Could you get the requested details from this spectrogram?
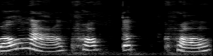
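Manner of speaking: ordinary delivery, nothing marked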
